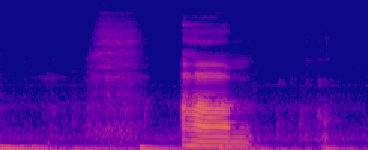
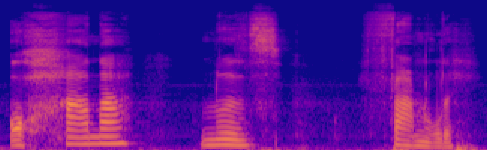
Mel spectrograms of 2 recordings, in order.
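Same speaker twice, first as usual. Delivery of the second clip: Stitch voice; slower than usual. Retold or imitated. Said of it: "I can do Stitch".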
